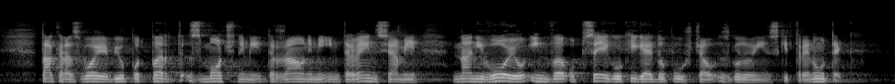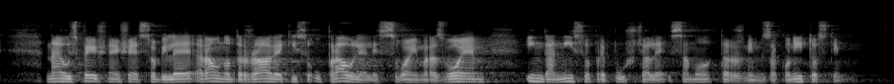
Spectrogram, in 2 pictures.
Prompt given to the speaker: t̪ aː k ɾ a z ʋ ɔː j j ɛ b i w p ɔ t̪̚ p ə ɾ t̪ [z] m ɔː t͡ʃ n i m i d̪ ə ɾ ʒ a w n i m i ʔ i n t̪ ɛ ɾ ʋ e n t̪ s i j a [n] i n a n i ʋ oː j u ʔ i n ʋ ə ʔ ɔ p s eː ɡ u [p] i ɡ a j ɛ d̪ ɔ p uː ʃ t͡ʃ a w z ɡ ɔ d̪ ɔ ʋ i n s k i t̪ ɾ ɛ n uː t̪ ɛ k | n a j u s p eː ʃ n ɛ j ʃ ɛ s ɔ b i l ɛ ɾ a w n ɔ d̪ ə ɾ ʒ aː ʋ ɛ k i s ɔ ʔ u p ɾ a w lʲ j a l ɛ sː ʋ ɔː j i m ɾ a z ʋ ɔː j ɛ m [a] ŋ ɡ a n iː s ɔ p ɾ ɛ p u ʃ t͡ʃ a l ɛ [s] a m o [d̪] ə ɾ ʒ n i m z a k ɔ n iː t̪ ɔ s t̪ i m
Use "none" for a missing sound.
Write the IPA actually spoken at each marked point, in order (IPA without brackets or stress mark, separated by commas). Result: z, m, k, i, s, t̪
